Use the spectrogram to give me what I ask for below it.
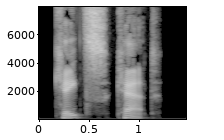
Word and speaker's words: Kate's cat: Faccia attenzione che la K e la C vengono pronunciate allo stesso modo. – Kate's cat.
